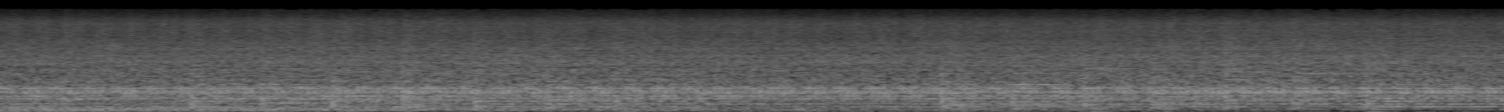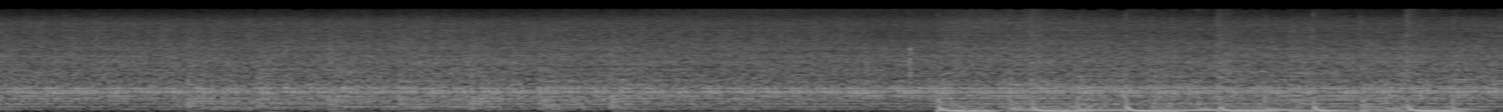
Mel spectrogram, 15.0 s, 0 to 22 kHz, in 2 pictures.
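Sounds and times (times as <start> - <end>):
electric fan motor whirring: 0.0 - 15.0
deep low sound: 12.2 - 15.0.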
